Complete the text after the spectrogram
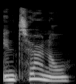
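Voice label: "internal", English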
